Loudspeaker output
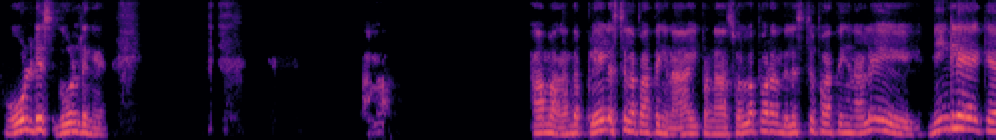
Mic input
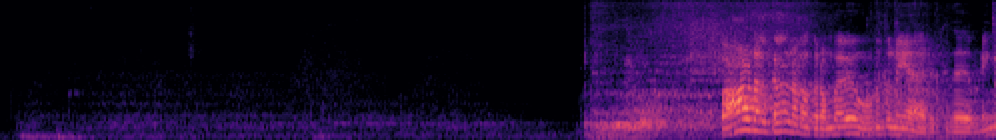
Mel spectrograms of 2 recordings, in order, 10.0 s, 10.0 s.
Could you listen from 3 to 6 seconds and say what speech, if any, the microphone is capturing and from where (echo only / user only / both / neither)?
neither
